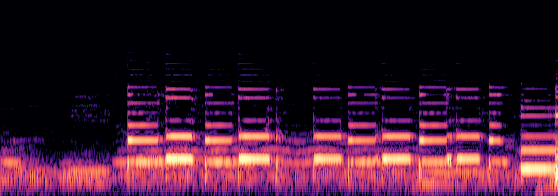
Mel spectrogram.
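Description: Stratocaster-style electric guitar picking a requinto lead melody of quick single notes, growing louder about a second in.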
